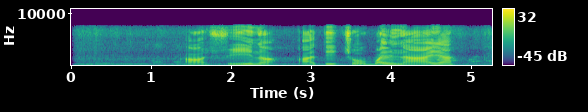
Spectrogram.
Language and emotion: Russian, neutral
